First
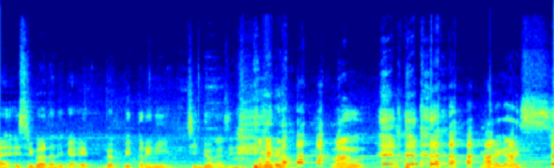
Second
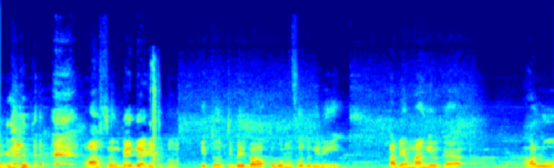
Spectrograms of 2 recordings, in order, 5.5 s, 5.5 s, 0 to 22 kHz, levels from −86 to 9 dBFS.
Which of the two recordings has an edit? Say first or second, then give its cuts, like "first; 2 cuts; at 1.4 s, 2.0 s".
second; 1 cut; at 1.7 s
